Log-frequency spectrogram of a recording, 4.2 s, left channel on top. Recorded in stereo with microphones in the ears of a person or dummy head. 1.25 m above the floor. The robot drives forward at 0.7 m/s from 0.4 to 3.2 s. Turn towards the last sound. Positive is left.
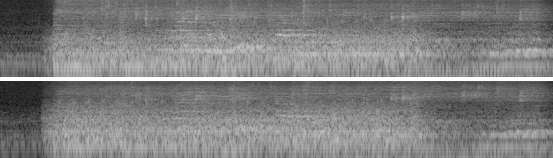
turn(degrees=20)  # may be behind; listen again after turning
